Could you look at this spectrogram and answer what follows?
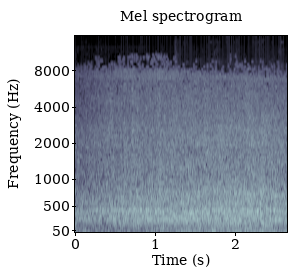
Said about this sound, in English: I was at the 79th Street and Broadway stop. By happenstance, all four trains came in at the same time, and the noise was really mind-boggling.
